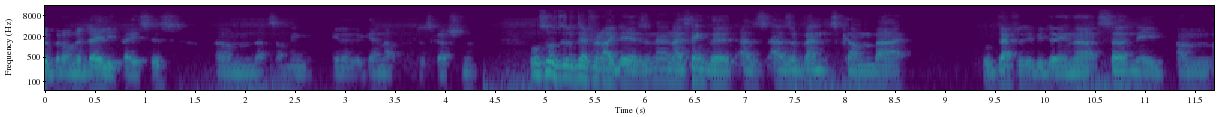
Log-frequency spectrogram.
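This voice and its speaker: Podcast guest: man, very low monotone voice, rambling with fillers, roomy echo. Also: slight background noise. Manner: rambling, many fillers and restarts. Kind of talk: casual interview talk.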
